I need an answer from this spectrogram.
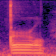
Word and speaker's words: oil: And by this, I mean oil, and a nod to my Louisiana friends, as down the bayous will often pronounce oil, Earl.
